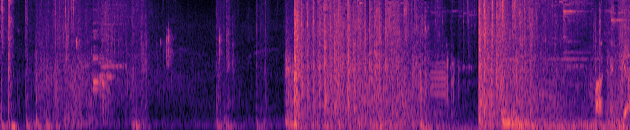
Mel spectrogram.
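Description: Sten submachine gun firing in a Rebirth Island shooter game, dense rapid bursts of automatic fire with a short lull in the middle, loud and close amid footsteps and game noise, with a voice talking over it.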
